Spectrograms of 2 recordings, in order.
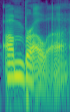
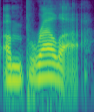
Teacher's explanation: it's a very southern thing to put the emphasis on the first syllable there · Shown in: first take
